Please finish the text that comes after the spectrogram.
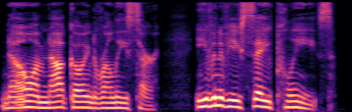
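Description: A woman voicing a gruff, scowling, lazy male sheriff in an audiobook, curt and irritable. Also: deep voice, normal speed, no room sound, studio quality. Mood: irritated.

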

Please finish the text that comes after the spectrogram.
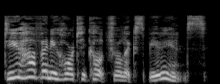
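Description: A woman narrator voicing a gruff, grudging Scottish man in charge, with a sharp, barking manner, in an audiobook. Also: sits high, animated, fast, no room sound, studio quality, voice pushed up, full character voice. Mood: brusque. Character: gruff, grudging Scottish male boss, head gardener.

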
